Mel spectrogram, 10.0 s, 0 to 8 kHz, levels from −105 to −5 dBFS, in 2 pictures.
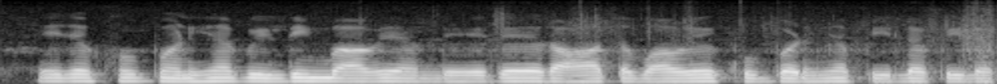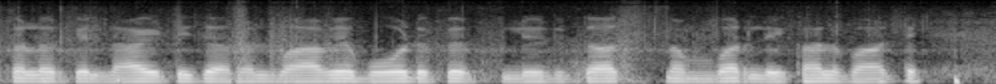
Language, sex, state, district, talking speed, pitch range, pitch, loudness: Bhojpuri, male, Uttar Pradesh, Gorakhpur, 125 wpm, 110-115 Hz, 115 Hz, -23 LUFS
